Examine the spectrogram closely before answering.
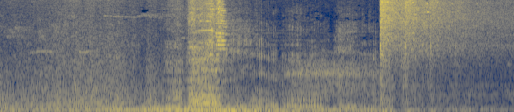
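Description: Intro sound effects: a deep, rumbling roar that swells to its loudest about three seconds in, then a sudden glass-shattering crash near the six-second mark that rings off and fades out.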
